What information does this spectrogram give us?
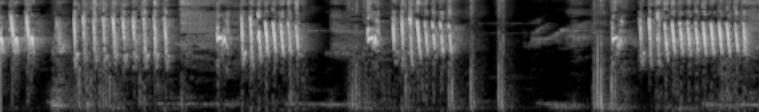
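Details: Bar-winged prinia, singing vigorously, with repeated bursts of fast, harsh, evenly pulsed high notes, several trills in quick succession broken by brief gaps and a few clicks.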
